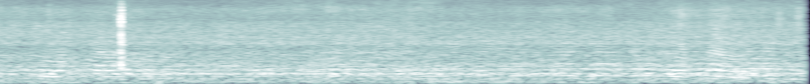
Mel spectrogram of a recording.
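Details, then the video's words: Honey bees on a hive's landing board, from a colony in swarming fever, one bee dancing in half circles and waggling its abdomen; a steady, dense droning hum with a brief sharp click near the start. "Abeilles. Langage des abeilles"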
